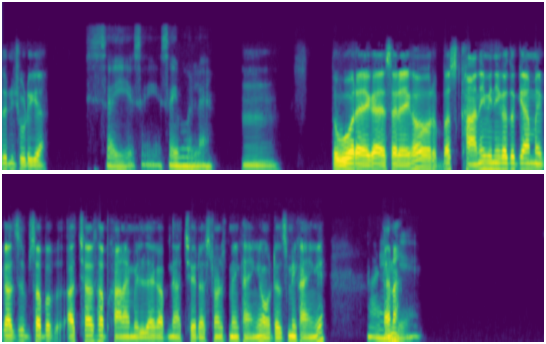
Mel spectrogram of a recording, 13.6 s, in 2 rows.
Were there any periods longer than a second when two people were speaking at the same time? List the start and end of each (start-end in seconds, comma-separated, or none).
none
